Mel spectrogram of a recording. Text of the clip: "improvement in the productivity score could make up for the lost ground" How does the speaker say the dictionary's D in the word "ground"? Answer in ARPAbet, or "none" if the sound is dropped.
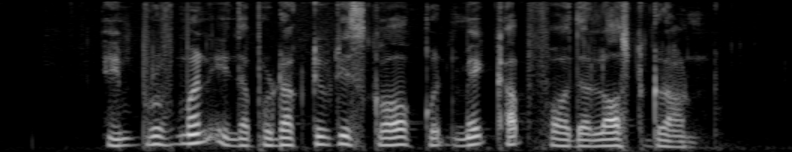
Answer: D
